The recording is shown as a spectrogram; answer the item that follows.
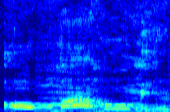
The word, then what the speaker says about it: Omaghomi: His name now Prince Omahomi. Remember, the G is silent.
